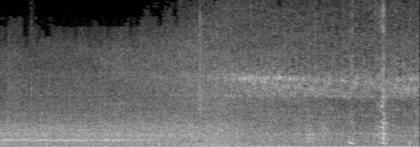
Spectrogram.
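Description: Steady road and traffic noise with a low rumble as a car approaches and pulls up, with one sharp click near the end.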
